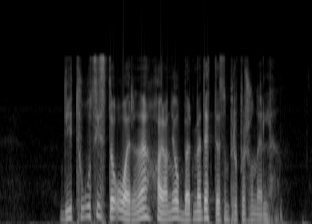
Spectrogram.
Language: Norwegian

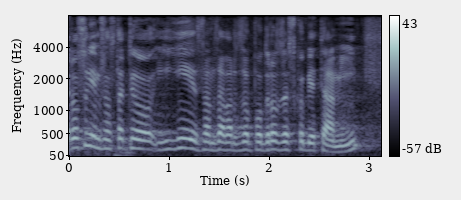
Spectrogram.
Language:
Polish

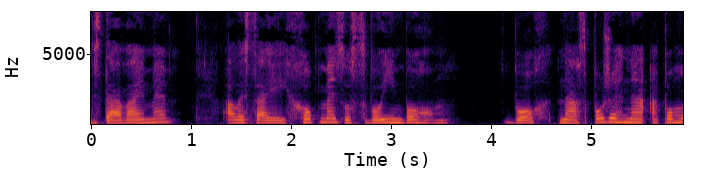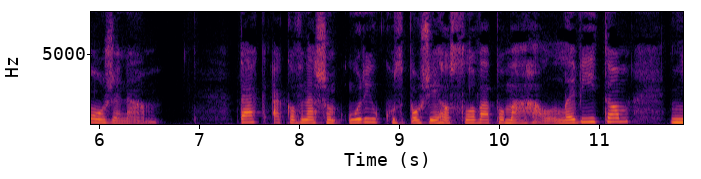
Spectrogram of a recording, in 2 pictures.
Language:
Slovak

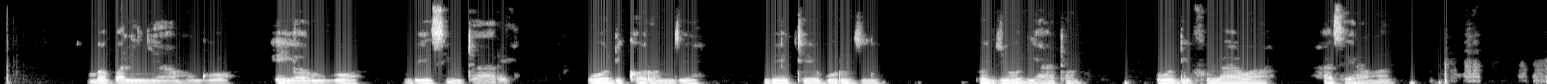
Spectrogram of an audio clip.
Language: Fula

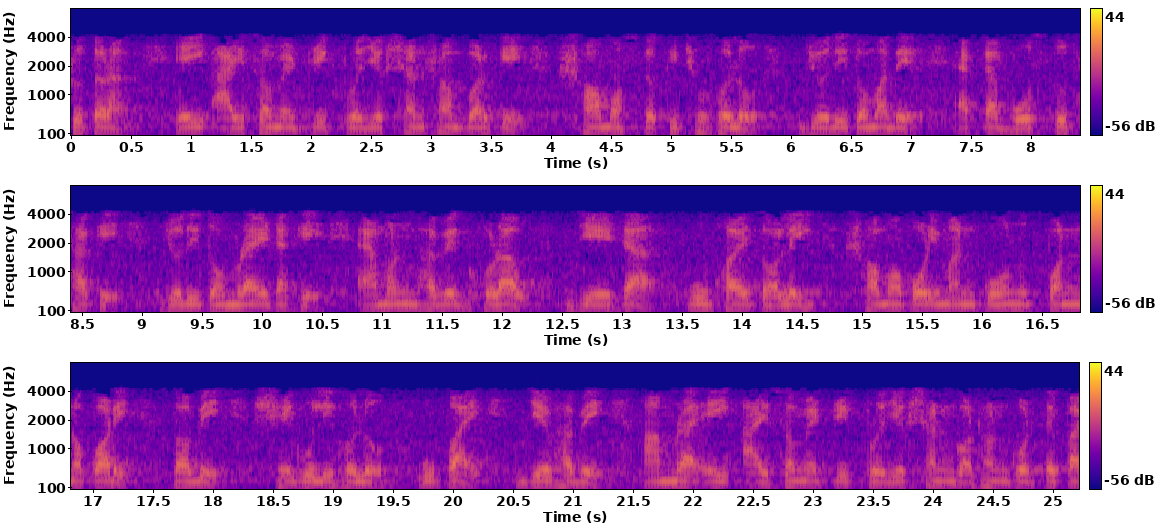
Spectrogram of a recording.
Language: Bangla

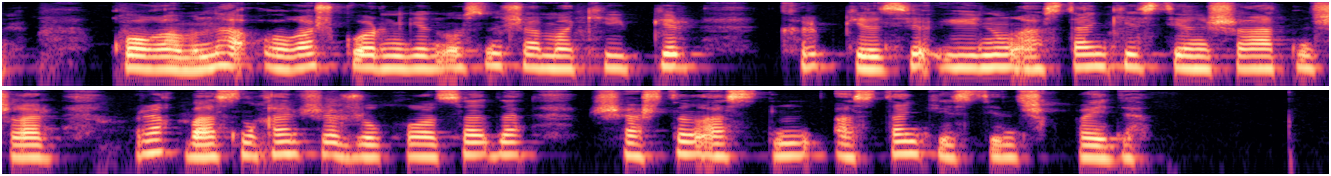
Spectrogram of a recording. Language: Kazakh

